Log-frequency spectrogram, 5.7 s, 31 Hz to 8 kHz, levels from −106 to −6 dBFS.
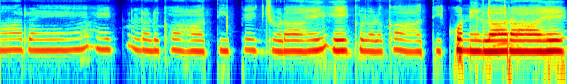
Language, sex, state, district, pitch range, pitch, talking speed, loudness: Hindi, female, Madhya Pradesh, Bhopal, 275-300 Hz, 285 Hz, 170 wpm, -20 LUFS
